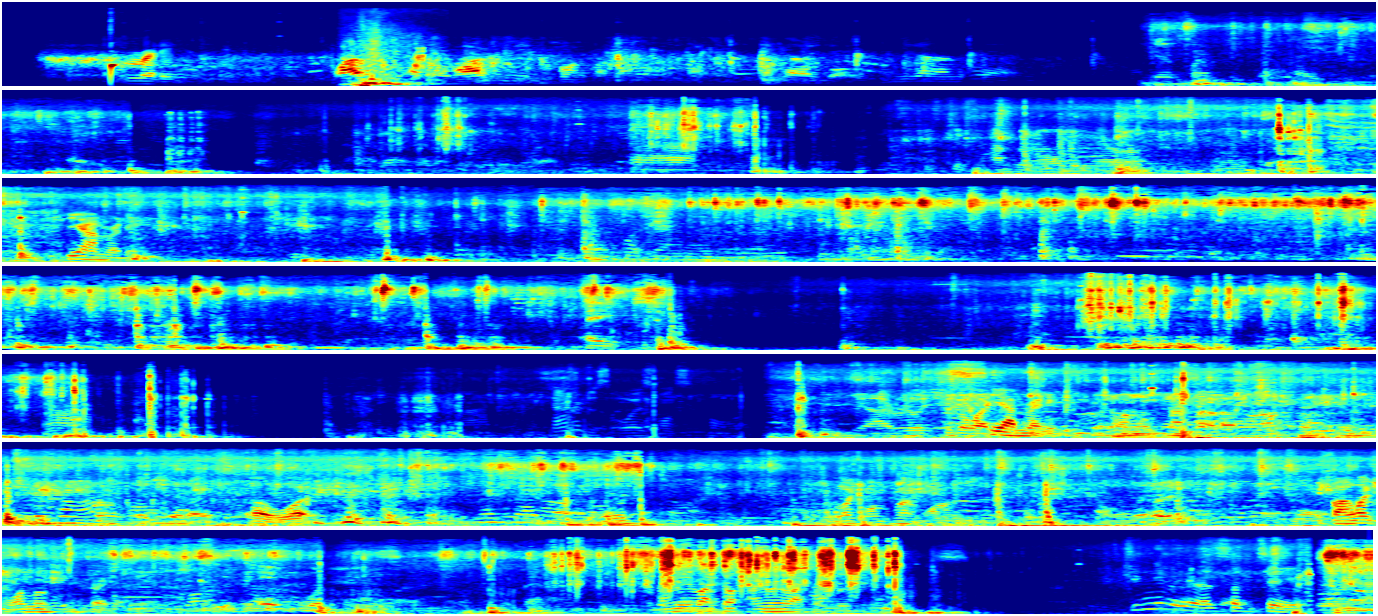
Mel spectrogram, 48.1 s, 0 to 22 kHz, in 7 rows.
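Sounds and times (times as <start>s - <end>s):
indistinct background voices: 0.4s - 7.7s, 8.4s - 24.0s, 29.3s - 45.9s, 46.7s - 48.0s.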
